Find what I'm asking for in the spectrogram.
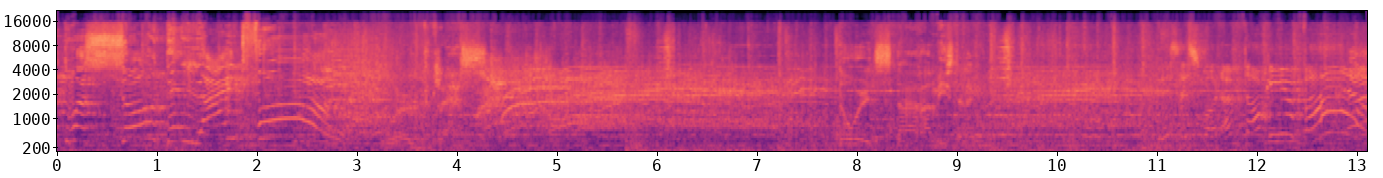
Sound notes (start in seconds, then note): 4.1 cheering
